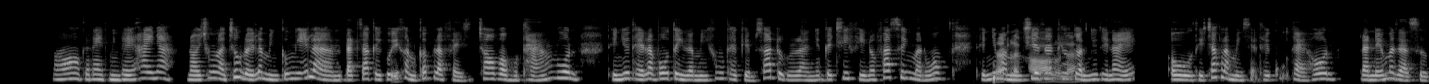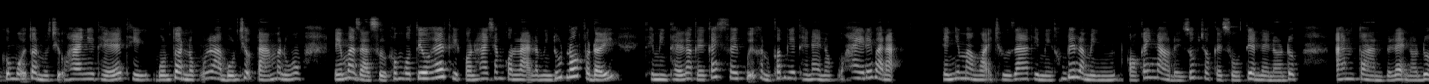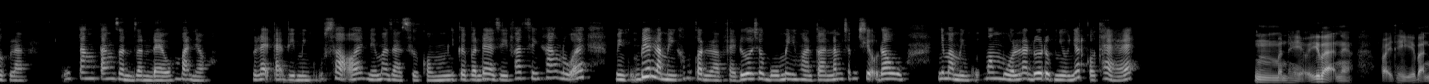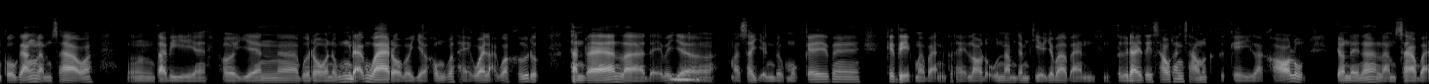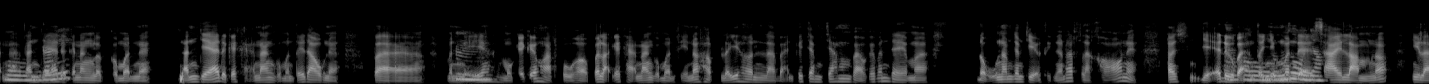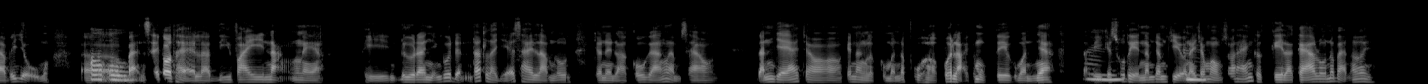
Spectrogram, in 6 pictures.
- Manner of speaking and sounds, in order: tapping; other background noise
- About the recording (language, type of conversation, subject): Vietnamese, advice, Làm sao để lập quỹ khẩn cấp khi hiện tại tôi chưa có và đang lo về các khoản chi phí bất ngờ?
